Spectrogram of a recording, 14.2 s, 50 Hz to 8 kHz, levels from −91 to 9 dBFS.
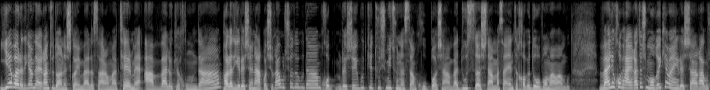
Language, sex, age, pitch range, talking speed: Persian, female, 30-49, 200-275 Hz, 200 wpm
